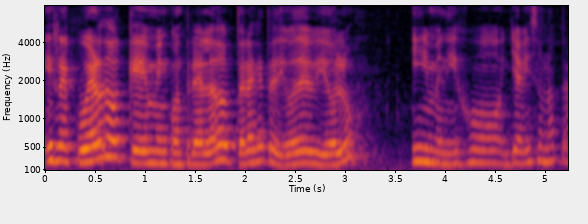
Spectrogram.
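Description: Noticeable background noise and audible room echo surround this recording. A woman speaks at a moderate pace. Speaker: medical student. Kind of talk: casual interview.

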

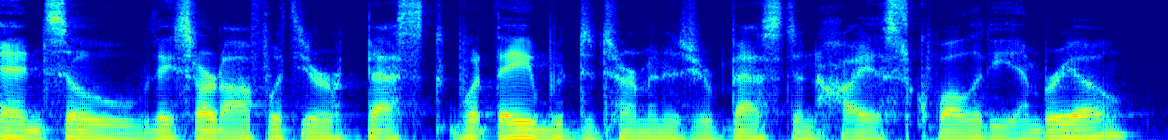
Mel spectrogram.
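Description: A man with a Canadian accent and a plain, everyday voice speaks at a moderate pace with hardly any pauses. His pitch is fairly low, his intonation fairly even, and the recording very clean with a silent background. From Canada. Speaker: podcast host. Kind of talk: casual interview conversation.

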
